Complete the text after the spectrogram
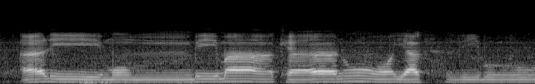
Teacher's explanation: ini diantaranya Imam Al Jazuli menyatakan cara membacanya seperti Ifa yakni suara mim tidak terdengar sempurna karena dua bibir tidak merapat dengan sempurna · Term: iqlab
